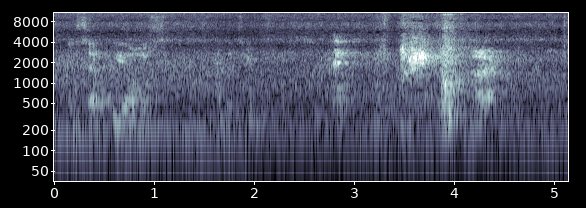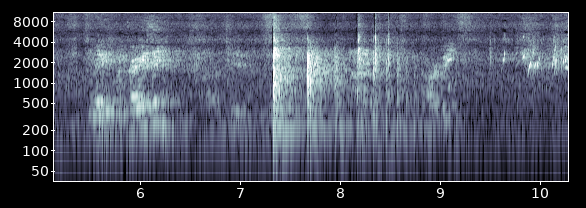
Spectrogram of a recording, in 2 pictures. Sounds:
Speech

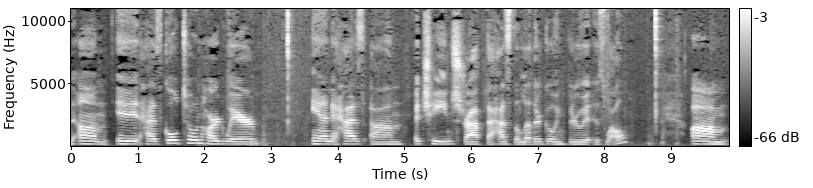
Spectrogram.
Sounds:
Speech

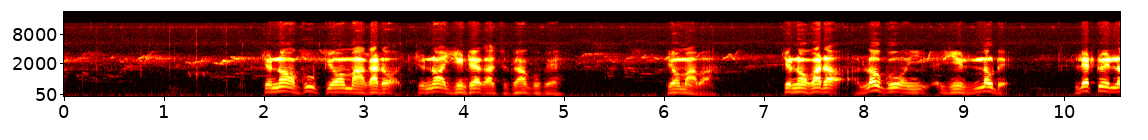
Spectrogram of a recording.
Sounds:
monologue, Male speech, Speech

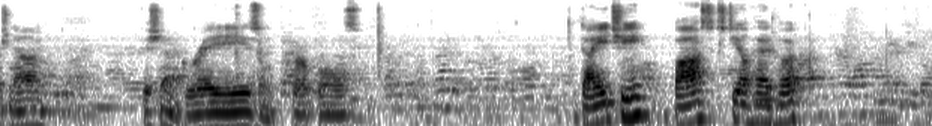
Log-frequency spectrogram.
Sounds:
Speech

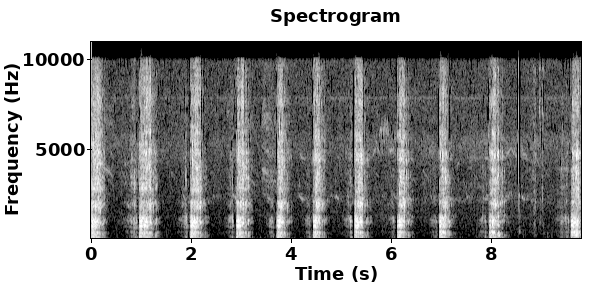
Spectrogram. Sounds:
Wild animals, roaring cats, lions growling, Roar, Animal

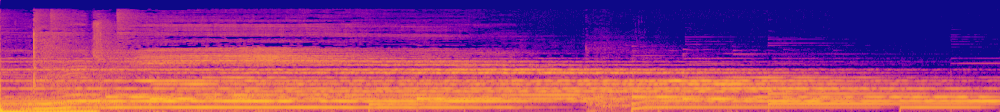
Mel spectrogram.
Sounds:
Independent music, Music

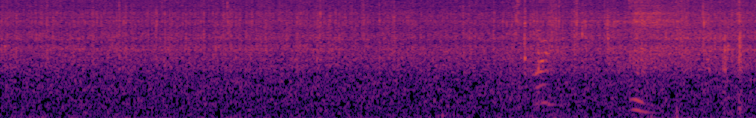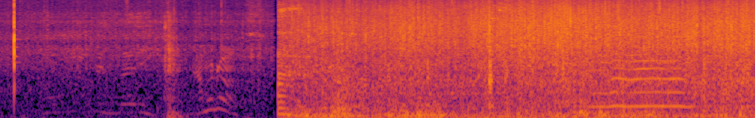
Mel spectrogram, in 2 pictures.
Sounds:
volcano explosion

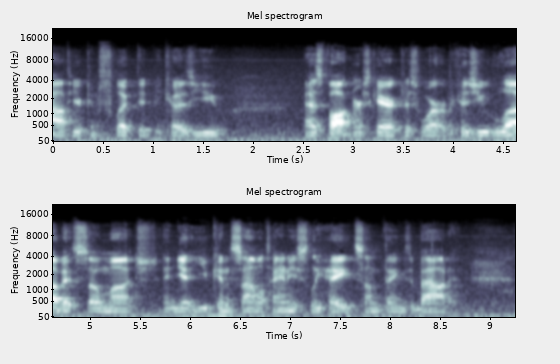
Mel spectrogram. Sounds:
Speech

